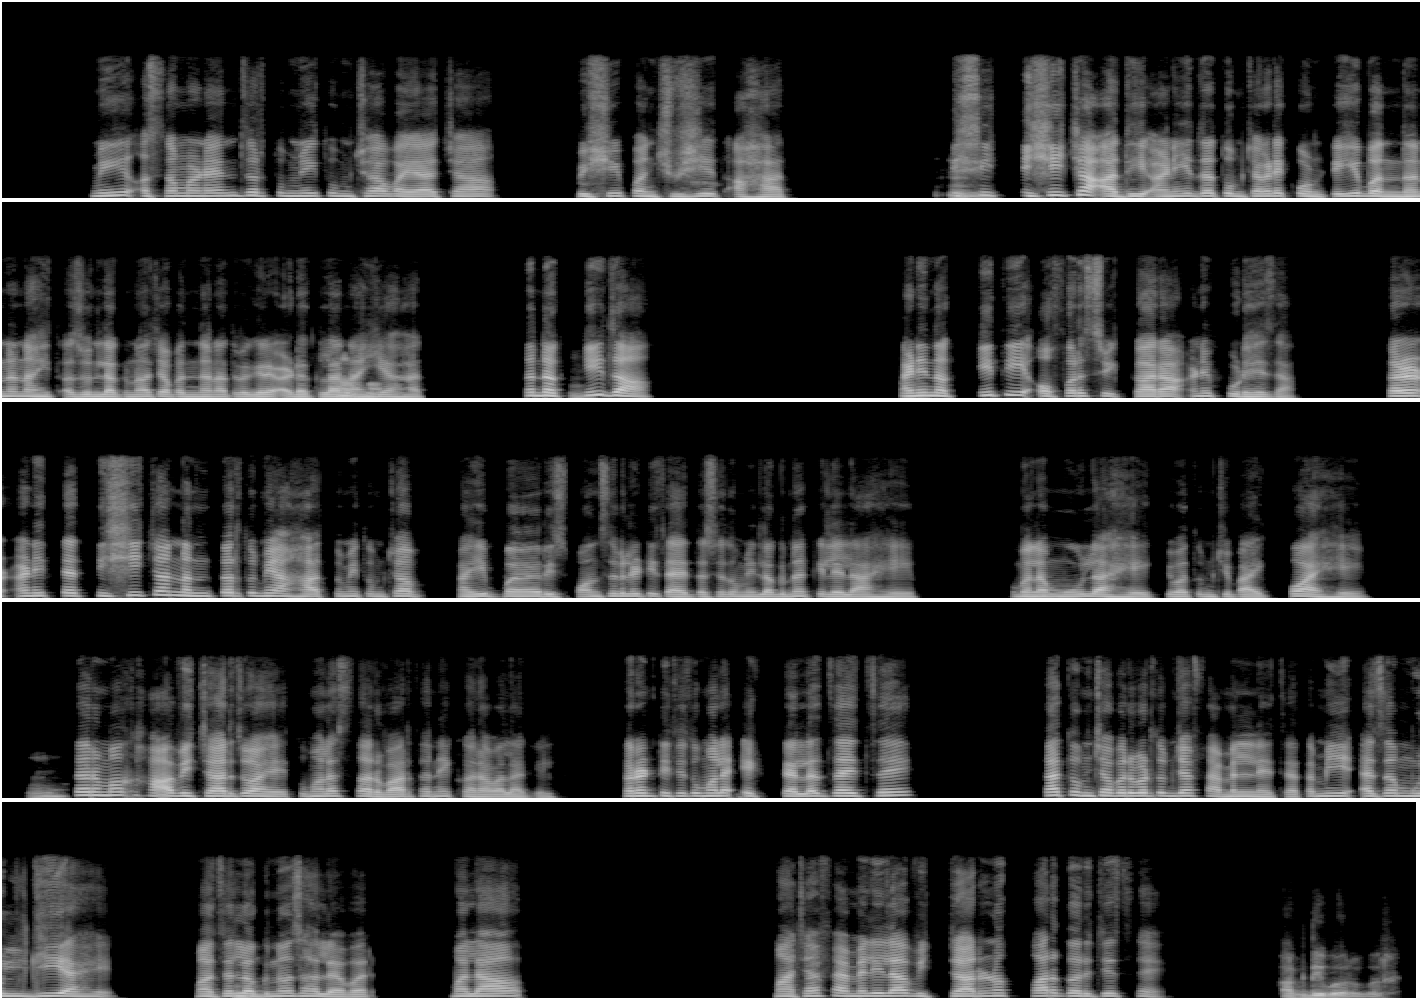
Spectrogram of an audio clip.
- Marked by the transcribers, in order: in English: "रिस्पॉन्सिबिलिटीज"; other background noise; in English: "ॲज अ"
- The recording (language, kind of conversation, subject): Marathi, podcast, काम म्हणजे तुमच्यासाठी फक्त पगार आहे की तुमची ओळखही आहे?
